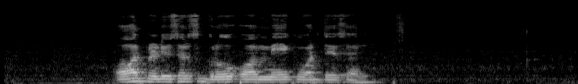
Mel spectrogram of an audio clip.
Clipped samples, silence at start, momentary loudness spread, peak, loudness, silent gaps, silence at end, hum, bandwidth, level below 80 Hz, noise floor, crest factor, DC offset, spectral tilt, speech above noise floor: under 0.1%; 1.15 s; 13 LU; -8 dBFS; -23 LUFS; none; 2.05 s; none; 11.5 kHz; -50 dBFS; -60 dBFS; 18 dB; under 0.1%; -6.5 dB/octave; 37 dB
